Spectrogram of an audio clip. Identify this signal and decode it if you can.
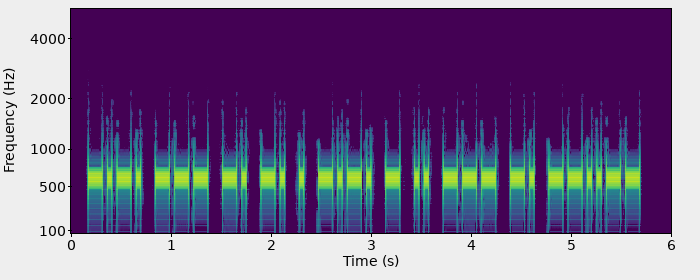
Morse code, heard as a keyed tone, about 25 wpm, 600 Hz. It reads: CONNECTION,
